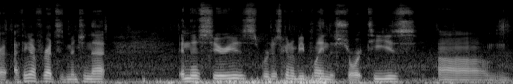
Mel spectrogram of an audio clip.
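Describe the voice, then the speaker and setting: A man with a blocked nose from allergies, breathing through his mouth and giving casual commentary on his own game as he plays outdoors. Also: mid-range voice. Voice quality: congested, stuffy-nosed sound. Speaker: disc golf player filming his round. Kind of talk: casual self-commentary while playing. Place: outdoors on a disc golf course. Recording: noisy outdoor recording with traffic ambience.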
